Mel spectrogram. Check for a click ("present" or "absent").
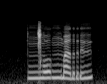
present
